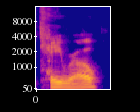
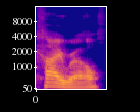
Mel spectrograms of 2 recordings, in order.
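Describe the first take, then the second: First: It is said the way locals pronounce it. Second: It is said the way locals do not pronounce it. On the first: The speaker calls it right. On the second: The speaker calls it wrong.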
